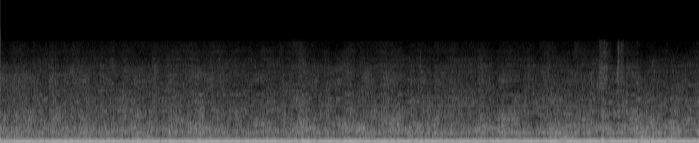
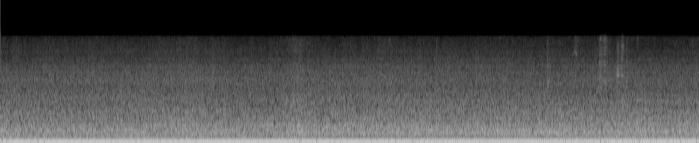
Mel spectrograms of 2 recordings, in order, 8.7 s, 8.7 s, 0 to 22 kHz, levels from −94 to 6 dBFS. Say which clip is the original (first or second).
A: second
